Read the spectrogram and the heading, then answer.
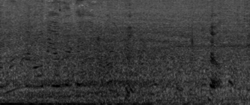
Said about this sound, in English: it was here where two more monster trucks came in from the garage and just filled the entire Georgia Dome with this massive, booming sound of monster truck. It was amazing. It cut off the interview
